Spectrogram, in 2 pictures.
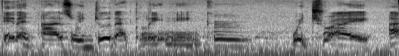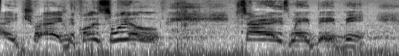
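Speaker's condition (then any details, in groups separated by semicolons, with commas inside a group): Cerebral palsy; onset in secondary school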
